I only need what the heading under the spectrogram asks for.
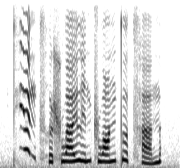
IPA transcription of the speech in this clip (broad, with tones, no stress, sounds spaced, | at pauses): t̪ʰ j ɛ˥˩ n t͡sʰ ɹ̩˩ ʂ w a˧˥ ɪ̯ l i˧˥ n ʈ͡ʂ w ɑ˧˥ ŋ t̪ ɤ˥˩ t͡sʰ a˨˩˦ n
